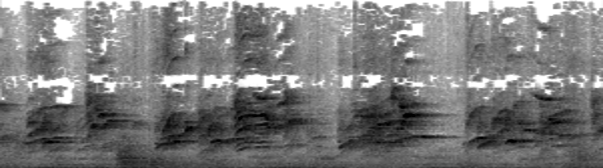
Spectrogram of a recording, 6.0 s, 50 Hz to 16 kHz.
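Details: Song of a Red siskin from the 2023 season. Rapid high twitters and slurred buzzy notes come in bursts about every second and a half, with a soft low rumble in the background.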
